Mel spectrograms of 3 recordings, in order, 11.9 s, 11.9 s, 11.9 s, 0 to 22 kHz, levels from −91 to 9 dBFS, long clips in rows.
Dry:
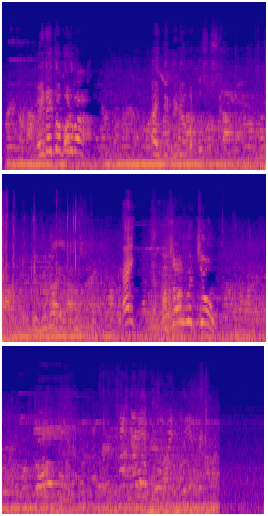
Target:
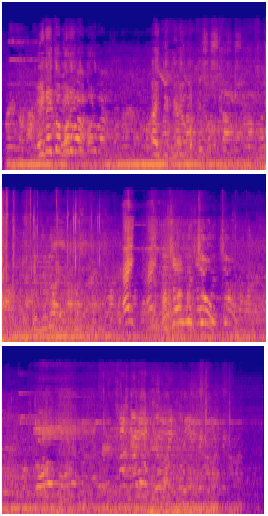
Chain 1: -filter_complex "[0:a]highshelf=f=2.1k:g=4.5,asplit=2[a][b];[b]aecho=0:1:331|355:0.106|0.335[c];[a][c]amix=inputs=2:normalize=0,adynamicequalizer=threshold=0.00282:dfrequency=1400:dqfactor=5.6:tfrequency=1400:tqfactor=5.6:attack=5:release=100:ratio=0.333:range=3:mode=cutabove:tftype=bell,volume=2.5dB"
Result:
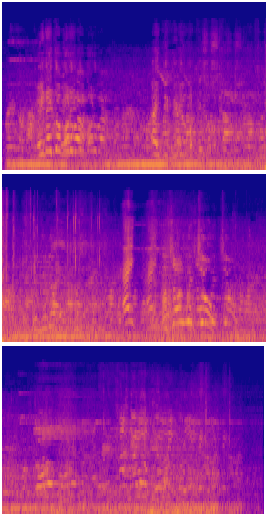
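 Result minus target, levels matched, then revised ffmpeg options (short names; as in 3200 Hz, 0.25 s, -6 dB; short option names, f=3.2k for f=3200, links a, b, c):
4000 Hz band -5.5 dB
-filter_complex "[0:a]highshelf=f=2.1k:g=16,asplit=2[a][b];[b]aecho=0:1:331|355:0.106|0.335[c];[a][c]amix=inputs=2:normalize=0,adynamicequalizer=threshold=0.00282:dfrequency=1400:dqfactor=5.6:tfrequency=1400:tqfactor=5.6:attack=5:release=100:ratio=0.333:range=3:mode=cutabove:tftype=bell,volume=2.5dB"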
